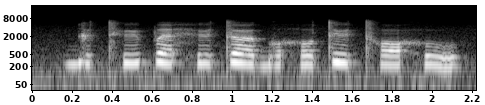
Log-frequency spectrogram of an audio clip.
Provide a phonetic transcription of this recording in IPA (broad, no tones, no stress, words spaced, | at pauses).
ɡytʰy pɛhytœ ɡohoty tʰɔhu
